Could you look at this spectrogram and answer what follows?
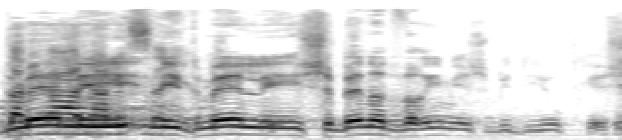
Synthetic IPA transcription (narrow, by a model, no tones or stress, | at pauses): d̪melinid̪meliʃebenad̪vaʁimjeʃbid̪jukʰːeʃ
